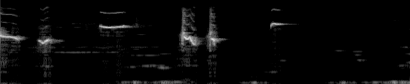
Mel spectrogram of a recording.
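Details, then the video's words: Golden-fronted leafbird sings clear chirps and high whistled notes in a lively phrase, with faint low thumps in the background. "tiếng chim thanh tước"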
